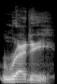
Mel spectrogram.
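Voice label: Pirate Speech Pilots Torpedo Ready, English pirate; World Of Warships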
